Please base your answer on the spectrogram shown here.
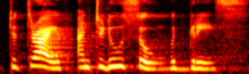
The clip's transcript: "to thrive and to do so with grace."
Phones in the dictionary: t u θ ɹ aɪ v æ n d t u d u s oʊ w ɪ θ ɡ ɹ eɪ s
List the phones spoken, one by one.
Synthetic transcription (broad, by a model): t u t ɹ aɪ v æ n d t u d u s oʊ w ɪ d ɡ ɹ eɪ s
